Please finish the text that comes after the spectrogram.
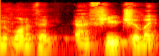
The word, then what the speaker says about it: Futrli: of one of them, Futurely, but it's spelt a really weird way, Futrli.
